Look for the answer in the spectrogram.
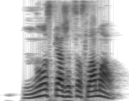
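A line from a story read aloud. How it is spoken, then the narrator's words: Nasal unsteady complaint. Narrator (Russian): гнусаво наябедничал, едва сдерживающийся на ногах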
